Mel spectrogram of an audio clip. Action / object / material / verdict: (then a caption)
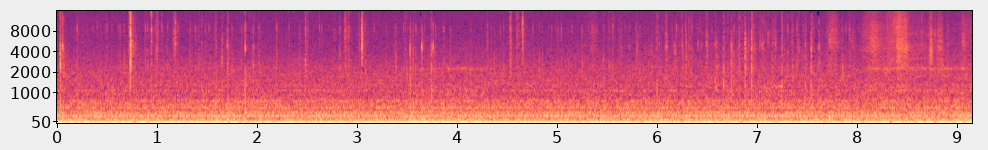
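tap / cork block / cork / none. A cork block is tapped gently up close with the fingers, making a soft, quick patter of light taps over a steady low rumble. Sharp, bright clicks stand out now and then as the tapping continues evenly throughout.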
